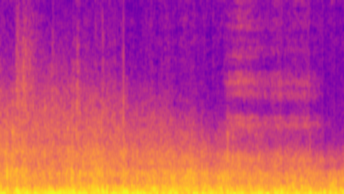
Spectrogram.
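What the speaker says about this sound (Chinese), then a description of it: "这是一个很大的雷声，要下雨了。" Loud, sustained rumbling thunder from a film scene, a dense low roar filling the whole stretch with no break as a storm brings on rain.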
